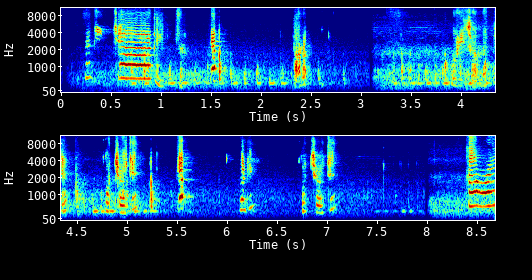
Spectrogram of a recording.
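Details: A two-year-old male pet budgerigar chatters in a rapid run of scratchy chirps, clicks and speech-like warbled syllables.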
